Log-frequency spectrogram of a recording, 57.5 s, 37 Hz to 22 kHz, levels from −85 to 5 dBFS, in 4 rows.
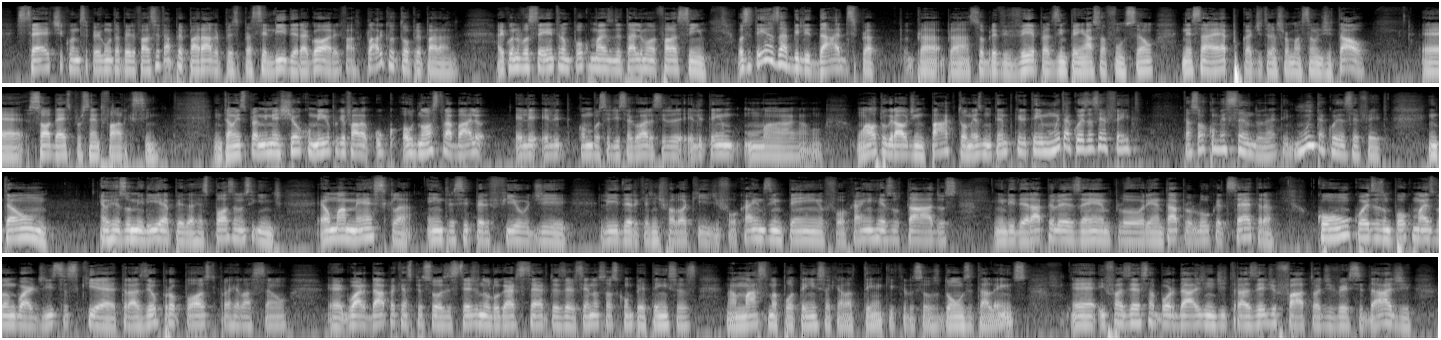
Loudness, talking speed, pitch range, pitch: -18 LUFS, 195 wpm, 100-115 Hz, 110 Hz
